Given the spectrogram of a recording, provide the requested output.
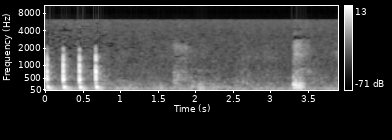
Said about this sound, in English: I had a knock on the door one Thursday.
